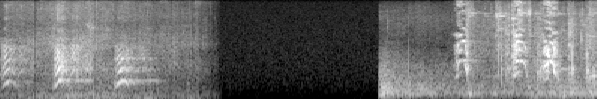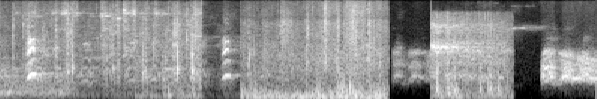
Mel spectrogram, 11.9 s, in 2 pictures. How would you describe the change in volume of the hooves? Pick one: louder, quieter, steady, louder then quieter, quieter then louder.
louder.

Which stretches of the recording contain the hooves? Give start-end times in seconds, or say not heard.
4.7-11.2.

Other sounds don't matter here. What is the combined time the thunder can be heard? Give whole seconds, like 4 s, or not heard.
3 s.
